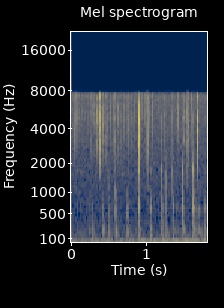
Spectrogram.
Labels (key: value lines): label: biophony, knock
recorder: SoundTrap 300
